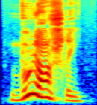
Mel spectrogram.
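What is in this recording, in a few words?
"Boulangerie", French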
